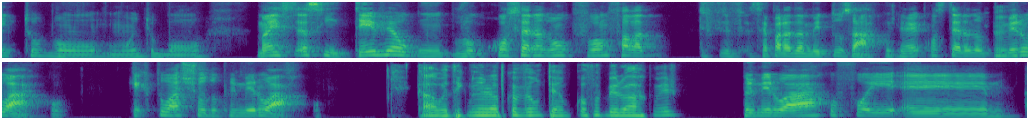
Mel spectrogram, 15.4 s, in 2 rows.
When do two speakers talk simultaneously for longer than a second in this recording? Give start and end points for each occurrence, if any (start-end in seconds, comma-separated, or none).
none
